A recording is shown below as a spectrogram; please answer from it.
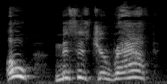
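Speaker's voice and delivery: put-on high, loud child-bird cry; little bird crying out. Choco calling to Missus Giraffe, high and loud. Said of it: "he cried".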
